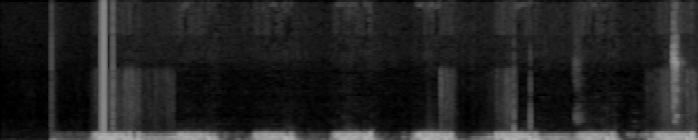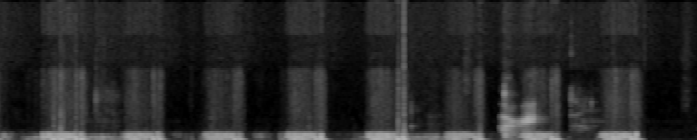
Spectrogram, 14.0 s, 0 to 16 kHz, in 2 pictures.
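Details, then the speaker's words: Teaching video playing a heart murmur characteristic of a condition diagnosed on newborn assessment: regular muffled heartbeats with a long whooshing murmur filling each beat, about 75 a minute. "And so I'm gonna show you a little video here that helps you see where in the heartbeat the murmur occurs, and this will let you kinda hear what it sounds like and see where it falls in."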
